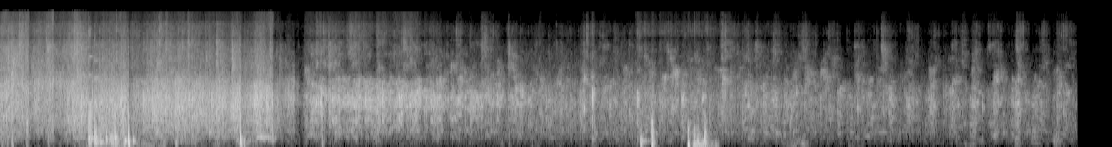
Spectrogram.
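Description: Audience applauding, full for the first few seconds, then dipping about four seconds in and continuing more thinly as the clapping dies away. A few short low thumps stand out from it.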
